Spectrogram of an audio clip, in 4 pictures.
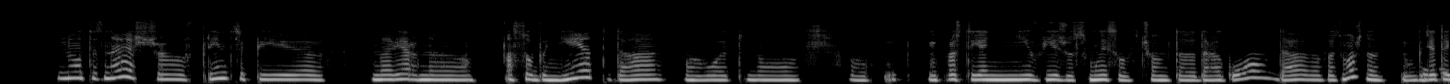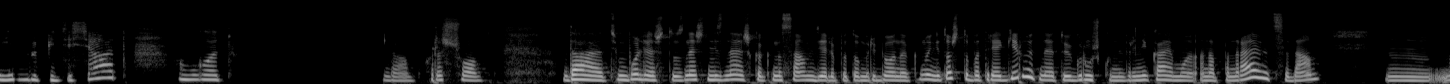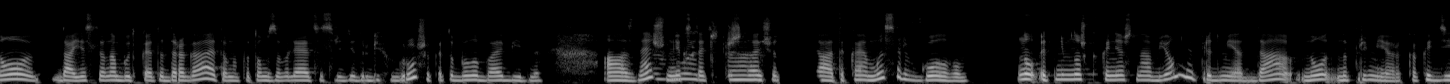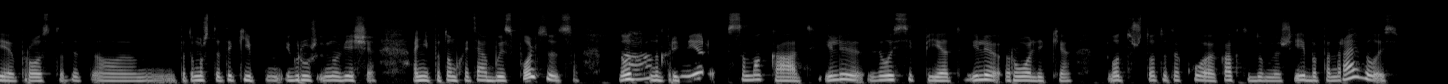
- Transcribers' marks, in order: unintelligible speech
- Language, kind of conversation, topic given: Russian, advice, Как выбрать хороший подарок, если я не знаю, что купить?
